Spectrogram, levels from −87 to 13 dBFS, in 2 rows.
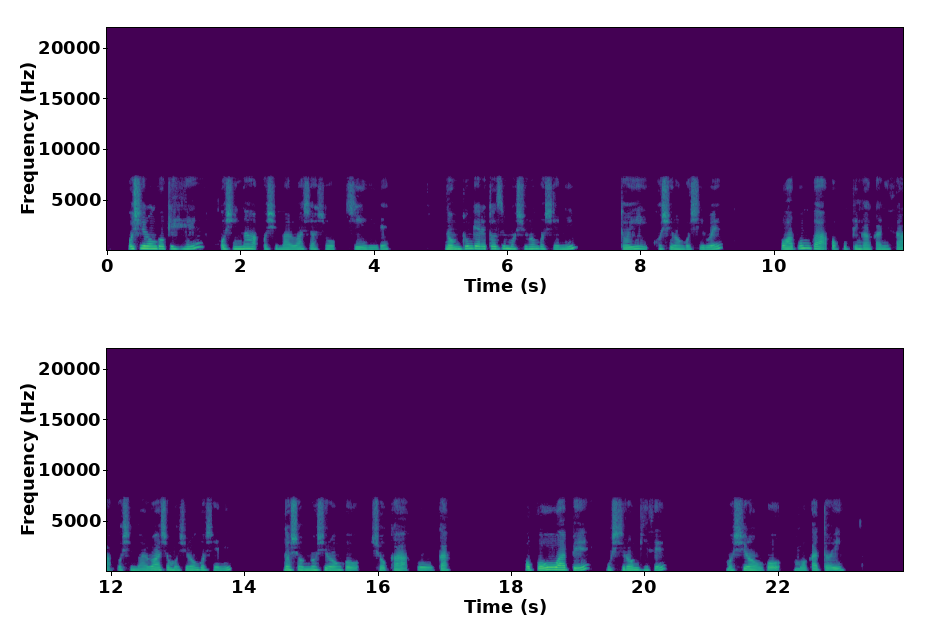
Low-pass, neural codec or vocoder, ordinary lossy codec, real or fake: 7.2 kHz; none; MP3, 64 kbps; real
